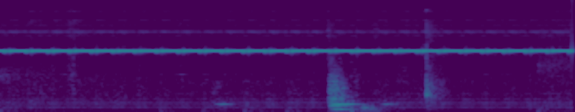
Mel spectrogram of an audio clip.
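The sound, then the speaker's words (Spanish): An electronic alarm signalling that a patient has escaped: a steady, piercing high-pitched tone sounding without a break, with a couple of brief dull knocks beneath it. “Es la alarma de que los pacientes... de que alguno de ellos ha escapado.”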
